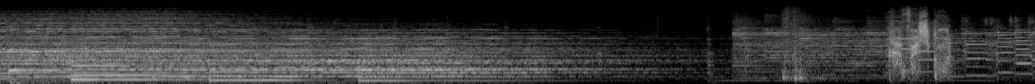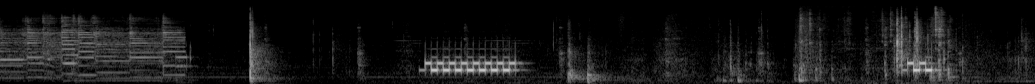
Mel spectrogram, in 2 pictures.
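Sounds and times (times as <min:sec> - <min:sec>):
musical tones: 0:00.0 - 0:08.8
telephone ringing: 0:14.6 - 0:15.7, 0:19.4 - 0:19.9.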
